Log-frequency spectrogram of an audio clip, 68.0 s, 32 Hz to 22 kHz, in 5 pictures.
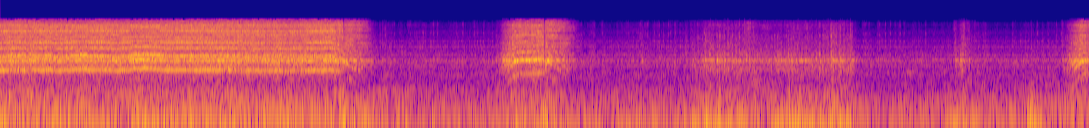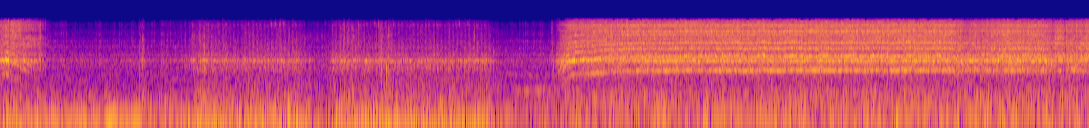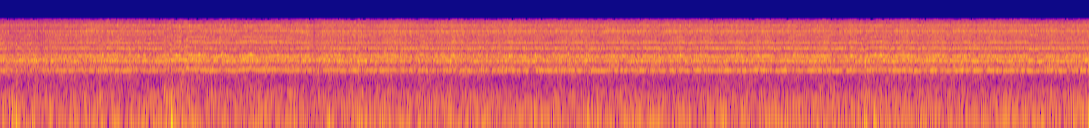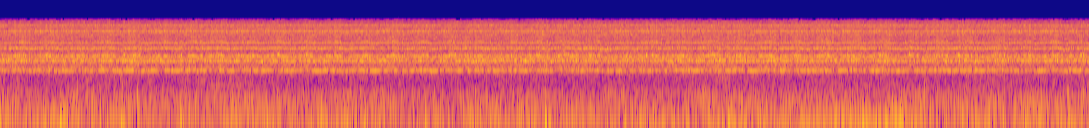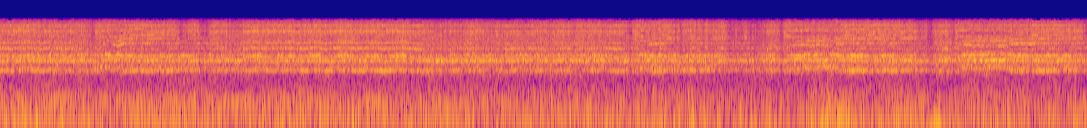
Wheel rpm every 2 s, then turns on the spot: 160, 160, 30, 20, 10, 10, 20, 10, 20, 10, 100, 160, 160, 160, 160, 160, 160, 160, 160, 160, 160, 160, 160, 160, 160, 160, 160, 160, 160, 160, 160, 160, 160, 160.
8-10 16-20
